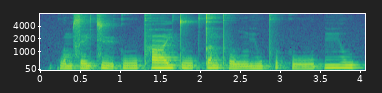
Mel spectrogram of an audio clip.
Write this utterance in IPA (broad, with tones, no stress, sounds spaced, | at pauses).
kʷ ɐ˨ m s e˨˧ j t͡s yː˨˩ k uː˨ pʰ aː˥ j t̪ uː˧ k̚ t̪ ɐ˥ n pʰ o˨ w ŋ iː˨˧ w pʰ ʊ˥ k̚ h uː˨˧ | iː˥ w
